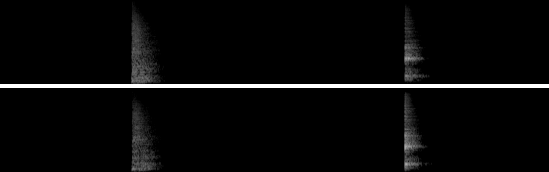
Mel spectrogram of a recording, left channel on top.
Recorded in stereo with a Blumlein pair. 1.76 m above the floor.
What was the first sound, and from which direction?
A gunshot, 25° left.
